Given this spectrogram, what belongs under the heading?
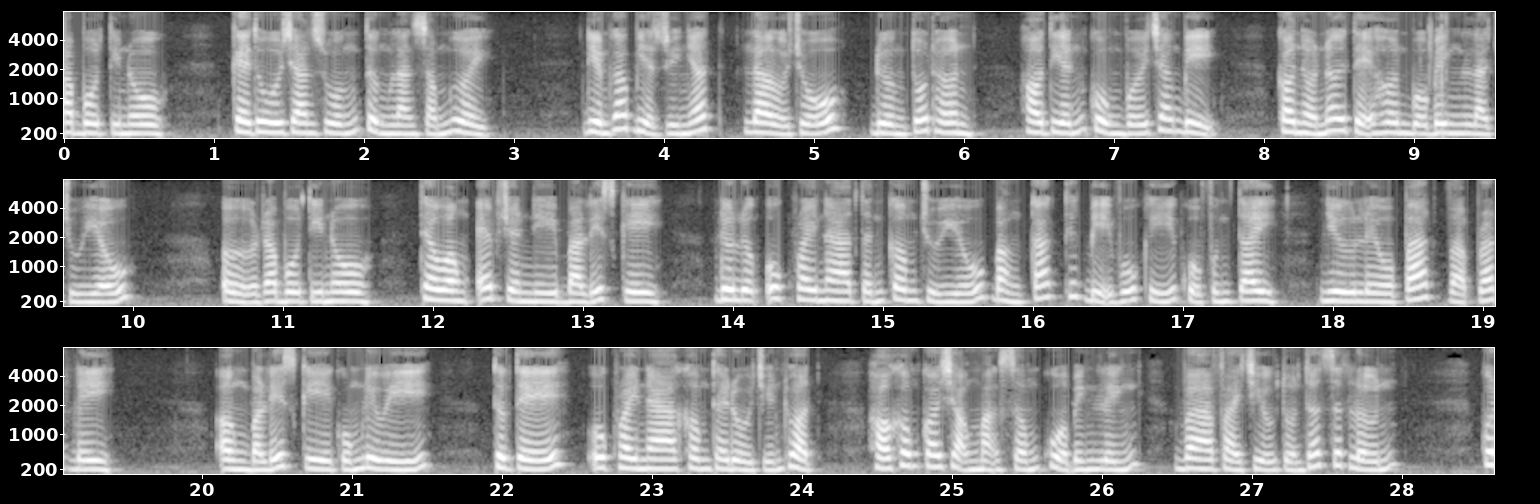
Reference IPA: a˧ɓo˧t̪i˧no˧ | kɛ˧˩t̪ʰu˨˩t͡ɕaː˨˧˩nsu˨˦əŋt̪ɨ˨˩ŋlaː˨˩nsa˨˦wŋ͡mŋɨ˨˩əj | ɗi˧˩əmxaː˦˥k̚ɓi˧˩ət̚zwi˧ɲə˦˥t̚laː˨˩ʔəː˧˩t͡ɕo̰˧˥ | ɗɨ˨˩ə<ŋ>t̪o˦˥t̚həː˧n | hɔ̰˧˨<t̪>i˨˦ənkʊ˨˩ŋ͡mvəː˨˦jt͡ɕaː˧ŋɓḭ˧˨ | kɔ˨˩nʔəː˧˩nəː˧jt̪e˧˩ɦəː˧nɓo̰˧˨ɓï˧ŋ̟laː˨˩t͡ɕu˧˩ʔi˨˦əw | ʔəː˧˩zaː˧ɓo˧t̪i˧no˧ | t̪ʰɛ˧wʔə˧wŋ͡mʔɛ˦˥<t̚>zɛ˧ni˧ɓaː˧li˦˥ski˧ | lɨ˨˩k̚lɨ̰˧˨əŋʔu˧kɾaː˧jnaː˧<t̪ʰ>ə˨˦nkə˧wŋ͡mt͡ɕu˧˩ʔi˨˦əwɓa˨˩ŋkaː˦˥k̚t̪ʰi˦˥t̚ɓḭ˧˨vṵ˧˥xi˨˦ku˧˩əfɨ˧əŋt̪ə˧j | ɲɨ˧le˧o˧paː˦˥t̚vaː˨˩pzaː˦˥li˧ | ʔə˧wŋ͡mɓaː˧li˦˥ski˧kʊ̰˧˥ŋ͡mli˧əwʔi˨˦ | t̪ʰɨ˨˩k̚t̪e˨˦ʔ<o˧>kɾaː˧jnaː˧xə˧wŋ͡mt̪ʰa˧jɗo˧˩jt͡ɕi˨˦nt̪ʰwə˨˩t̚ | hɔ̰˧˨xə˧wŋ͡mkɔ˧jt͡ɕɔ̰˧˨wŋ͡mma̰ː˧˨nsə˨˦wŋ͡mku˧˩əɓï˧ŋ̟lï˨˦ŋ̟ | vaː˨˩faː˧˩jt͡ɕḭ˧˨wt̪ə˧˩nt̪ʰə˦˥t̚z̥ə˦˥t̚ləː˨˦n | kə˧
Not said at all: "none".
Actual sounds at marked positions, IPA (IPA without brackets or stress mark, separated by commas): ŋ, t̪, p̚, t̪, u˧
